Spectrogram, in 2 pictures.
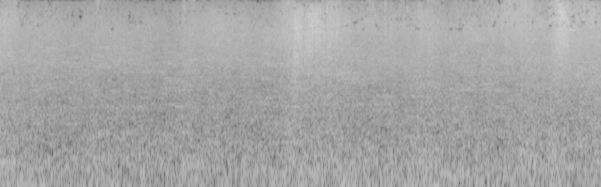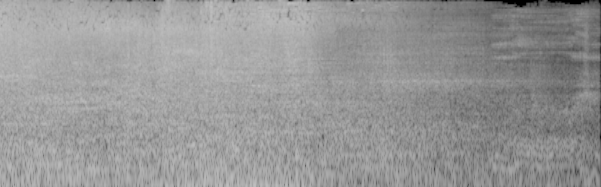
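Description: A deep fiery roar rumbles loudly and steadily, then fades away.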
